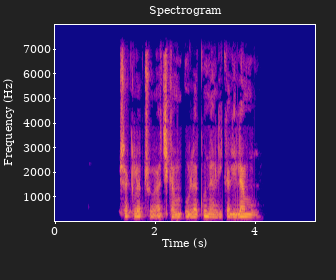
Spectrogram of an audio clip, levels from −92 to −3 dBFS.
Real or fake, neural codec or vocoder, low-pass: real; none; 7.2 kHz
